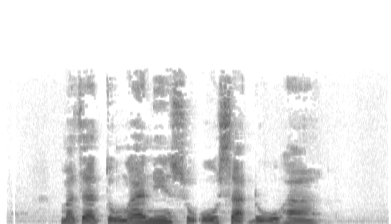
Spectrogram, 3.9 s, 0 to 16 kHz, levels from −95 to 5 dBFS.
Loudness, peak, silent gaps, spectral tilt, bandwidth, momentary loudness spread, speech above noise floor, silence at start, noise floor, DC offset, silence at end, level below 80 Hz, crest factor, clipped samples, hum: -29 LUFS; -12 dBFS; none; -5 dB/octave; 11.5 kHz; 9 LU; 41 dB; 0.6 s; -69 dBFS; under 0.1%; 0.7 s; -82 dBFS; 18 dB; under 0.1%; none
